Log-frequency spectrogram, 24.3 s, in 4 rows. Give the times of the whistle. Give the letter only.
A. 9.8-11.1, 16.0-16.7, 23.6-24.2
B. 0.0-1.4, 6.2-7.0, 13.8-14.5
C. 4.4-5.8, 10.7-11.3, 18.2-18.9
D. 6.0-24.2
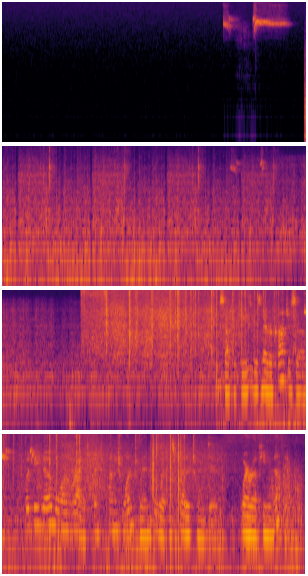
C.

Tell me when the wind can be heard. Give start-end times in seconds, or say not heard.
6.0-24.2.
